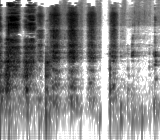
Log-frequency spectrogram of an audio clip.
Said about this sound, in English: Hear my footsteps. I'm coming.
